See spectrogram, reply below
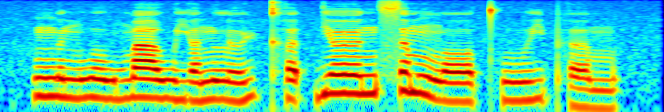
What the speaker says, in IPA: ŋ ɵ˧ n w o˧ w m aː˧ w j ɐ˨˧ n l ɵ˨˥ ɥ kʰ ɐ˧ t̚ j œː˥ n s ɐ˥ m ŋ ɔː˨ t̪ʰ uː˨˧ j pʰ ɐ˨˩ m

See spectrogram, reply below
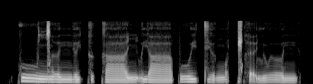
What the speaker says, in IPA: k uː ŋ͡ǀ ɘː nʲ ə j k ʏ k aː ɲ ṵ j aː p uː j tʲ ɵ ŋ ɔ ǁʰ ɛ̰ lʲ w ɵː nʲ

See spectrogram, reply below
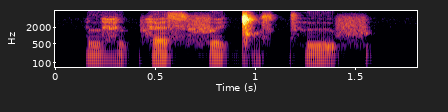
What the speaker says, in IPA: l ɛ̤ l pʰ ɛ s f e ɡ͡ǀ ɔ s tʰ ɨ f

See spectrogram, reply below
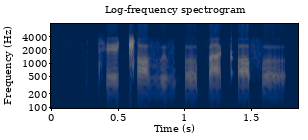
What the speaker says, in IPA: tʰ e ǁ ɒ v ɯ v ʔ o p a kʼ ɒ f o

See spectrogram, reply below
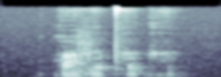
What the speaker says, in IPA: qʷ ə v ɘ pʰ ə k ə̤

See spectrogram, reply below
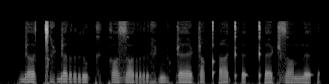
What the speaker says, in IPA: ɖ ʌ ǀ ə̤ ɖ ʌ r u k ə̤ k ɒ z ɒ r ə̤ ɖ ɳ ṳ ʈ ɜ ʈ ʌ qʼ ɜ kʼ ə ʔ kʼ ɜ ʈ z ɒ n̪ ə ʔ

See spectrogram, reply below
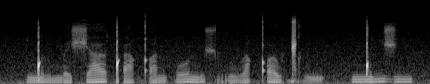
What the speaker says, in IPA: ŋ͡ǃ ɯ m ɛ ʃ a ɐ̯ ǃʼ a qʼ ʌ n p o n u ʃ r u ɐ̯ qʼ u ɡ͡ǁ ɯ n | ŋ͡ǃ i ʒ i

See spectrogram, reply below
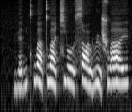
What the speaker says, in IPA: ɥ ɛ˧˥ n kʰ w ä˥˧ t̪ w ä˥˧ t͡ɕ j o˥˧ ʊ̯ s ɑ˥˧ ʊ̯ ɻ ɻ̩˥˩ ʂ w a˥ ɪ̯

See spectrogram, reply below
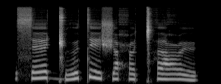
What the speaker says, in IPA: s ɛ ɡ͡ǁ ɵ t e ʃ ə ħ ɵ ǀʰ ɐ ʕ ø

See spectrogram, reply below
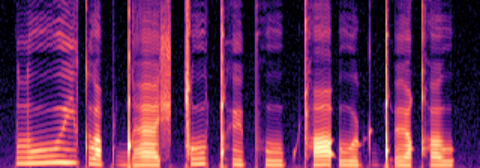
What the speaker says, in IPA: l uː j tʷ ɑ p ɡ͡ǃ æː ʃ ǀ u ǃʰ y pʰ uː p ʈʰ ɑ ʔ uː ʈ ǃʼ ø qʰ u

